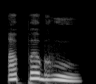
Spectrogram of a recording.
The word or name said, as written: ಅಪಭೂ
